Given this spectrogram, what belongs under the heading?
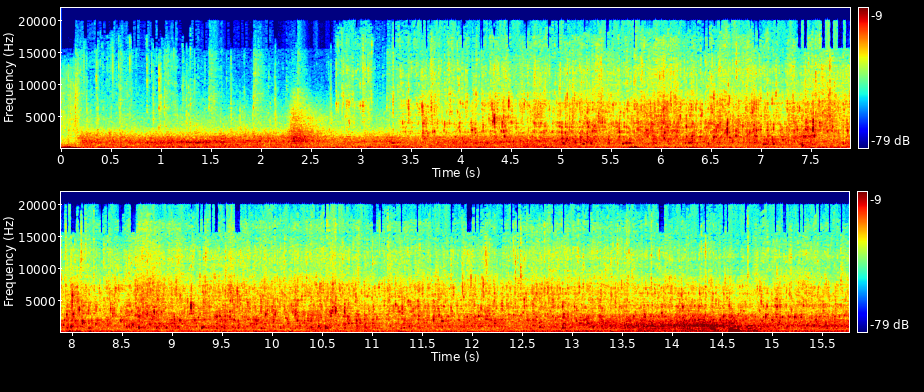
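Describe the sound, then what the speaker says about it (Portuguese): Water from a hose runs steadily into an electric cutter's water tank to rinse out sediment, a continuous close hiss and trickle that holds at an even level throughout. "esvaziamos e limpamos com uma mangueira de água a correr, de maneira a eliminar todos os sedimentos"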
